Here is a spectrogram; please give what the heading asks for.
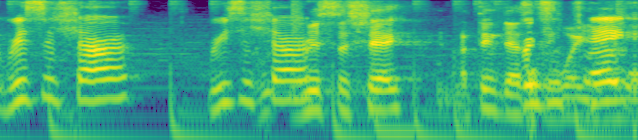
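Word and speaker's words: Risacher: I think ER is pronounced as A. Yeah. That's right. Yeah. All right. So it's not that I don't like Rissachet.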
